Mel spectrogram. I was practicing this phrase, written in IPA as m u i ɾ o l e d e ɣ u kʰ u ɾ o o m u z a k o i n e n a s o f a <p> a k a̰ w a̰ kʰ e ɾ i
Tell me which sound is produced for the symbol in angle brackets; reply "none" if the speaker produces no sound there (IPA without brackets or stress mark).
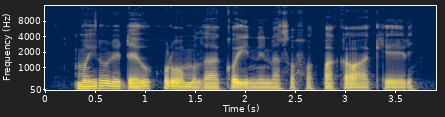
p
